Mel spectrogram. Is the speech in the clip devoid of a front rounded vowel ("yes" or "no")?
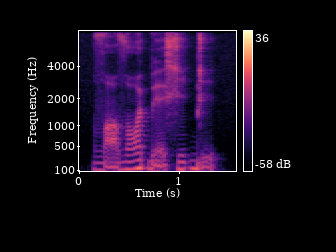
no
